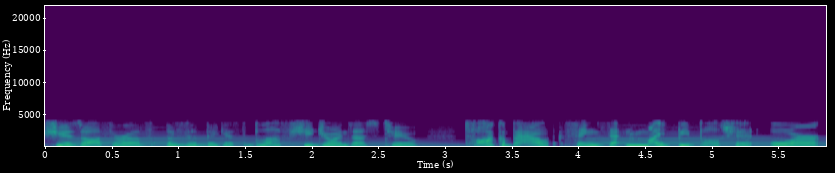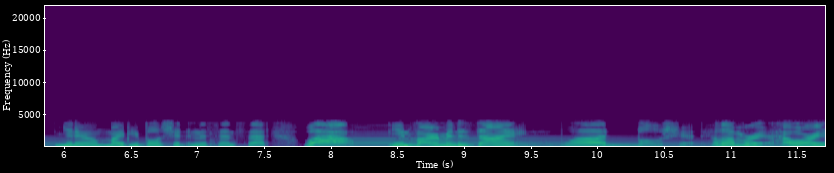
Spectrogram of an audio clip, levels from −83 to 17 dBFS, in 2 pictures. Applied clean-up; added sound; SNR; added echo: none; Wind instrument, woodwind instrument; 19 dB; none.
